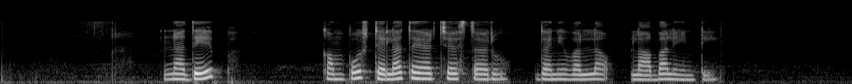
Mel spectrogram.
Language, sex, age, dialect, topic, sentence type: Telugu, female, 18-24, Utterandhra, agriculture, question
